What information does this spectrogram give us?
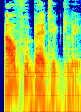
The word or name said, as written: alphabetically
